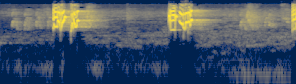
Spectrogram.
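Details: Fighter lovebird chatter: two loud, harsh, high-pitched bursts of rapid squeaks about a second apart, with a third starting at the end. A faint low murmur lies between them.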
